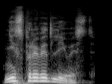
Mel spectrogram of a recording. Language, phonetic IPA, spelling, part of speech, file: Russian, [nʲɪsprəvʲɪdˈlʲivəsʲtʲ], несправедливость, noun, Ru-несправедливость.ogg
- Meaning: injustice, unfairness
